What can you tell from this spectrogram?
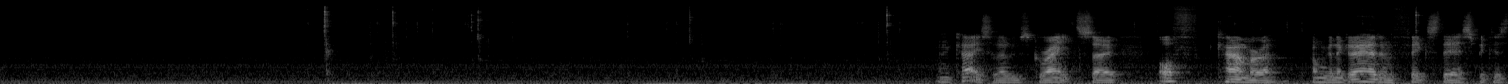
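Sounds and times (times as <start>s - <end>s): faint electrical hum: 0.0s - 15.0s
computer mouse and keyboard clicks: 3.1s - 5.2s, 6.1s - 7.1s, 7.7s - 9.1s.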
